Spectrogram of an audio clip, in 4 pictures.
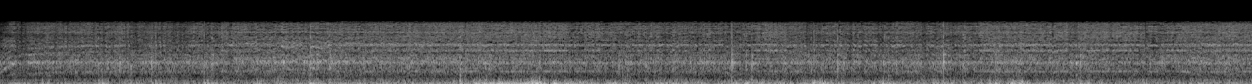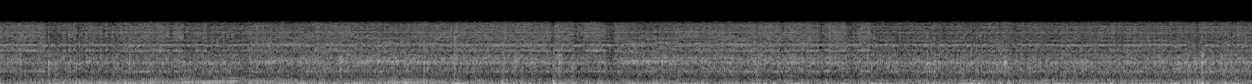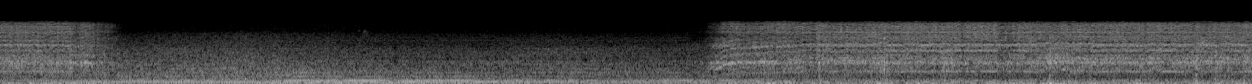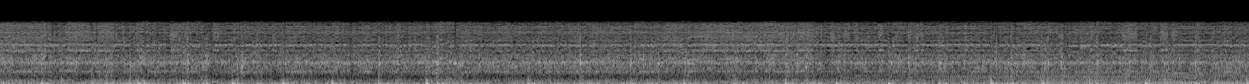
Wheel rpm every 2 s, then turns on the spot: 150, 160, 160, 160, 160, 160, 160, 160, 160, 160, 160, 160, 140, 10, 0, 0, 130, 160, 160, 160, 160, 160, 160, 160, 160.
none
